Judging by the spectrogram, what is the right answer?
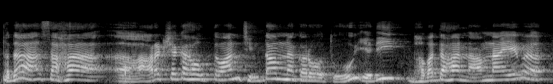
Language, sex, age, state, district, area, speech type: Sanskrit, male, 30-45, Tamil Nadu, Tirunelveli, rural, spontaneous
